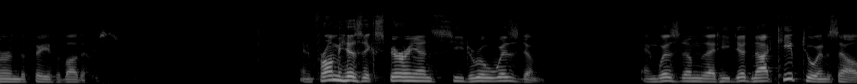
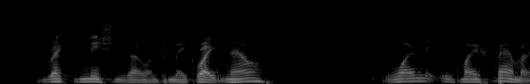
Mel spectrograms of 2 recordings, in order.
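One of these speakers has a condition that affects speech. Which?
The second: ALS; body weakening, 2 years since onset.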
